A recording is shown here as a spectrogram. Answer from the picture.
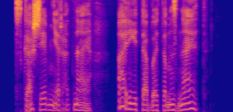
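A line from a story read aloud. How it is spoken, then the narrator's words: Soft, smiling. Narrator (Russian): Мягко улыбнулась она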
